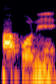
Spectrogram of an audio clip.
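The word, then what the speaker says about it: sapone: হচ্ছে আয় একটা বোকালে ওকে সালে এই যে সাপনে এস এর পরের অক্ষর একটা বোকালে রয়েছে এই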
